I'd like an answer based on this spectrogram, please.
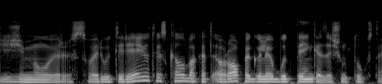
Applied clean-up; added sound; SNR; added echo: none; none; none; none.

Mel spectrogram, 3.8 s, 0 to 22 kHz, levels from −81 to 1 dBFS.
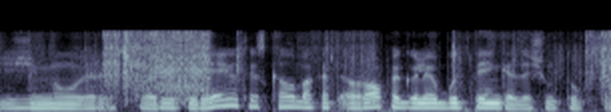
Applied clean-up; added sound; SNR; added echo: none; Tearing; 7 dB; none.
